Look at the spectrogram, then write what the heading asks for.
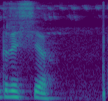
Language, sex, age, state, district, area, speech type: Nepali, male, 30-45, West Bengal, Kalimpong, rural, read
